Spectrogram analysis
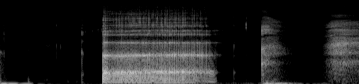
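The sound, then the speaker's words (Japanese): Continuous burping right beside the ear: one long, loud, gurgling burp, then shorter burps in quick succession, with brief silences between them. “耳元からの連続ゲップ”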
